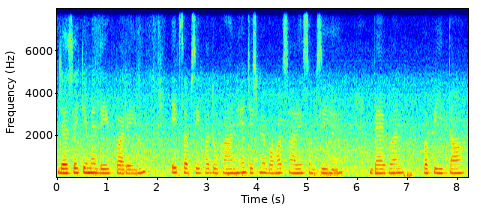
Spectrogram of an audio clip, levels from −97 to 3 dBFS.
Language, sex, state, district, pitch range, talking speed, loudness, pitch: Hindi, female, Delhi, New Delhi, 200-215 Hz, 130 wpm, -17 LUFS, 205 Hz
